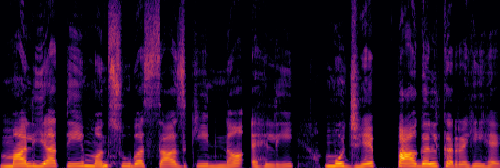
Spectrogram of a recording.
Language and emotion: Urdu, angry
